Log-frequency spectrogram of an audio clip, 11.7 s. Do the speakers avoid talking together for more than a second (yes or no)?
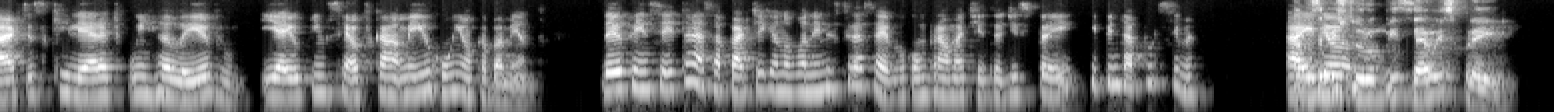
yes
